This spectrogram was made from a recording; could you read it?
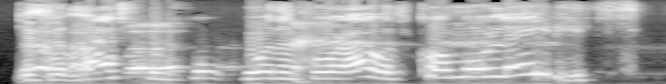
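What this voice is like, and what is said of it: Imitates another person's voice. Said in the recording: “It sounded like you were doing a Ron Funches impression”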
